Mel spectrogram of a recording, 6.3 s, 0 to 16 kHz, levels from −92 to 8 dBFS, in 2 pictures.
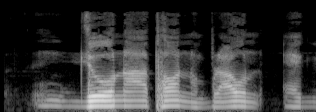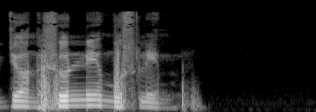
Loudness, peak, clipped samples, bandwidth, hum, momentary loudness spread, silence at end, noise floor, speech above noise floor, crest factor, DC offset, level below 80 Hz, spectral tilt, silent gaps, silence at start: -17 LUFS; 0 dBFS; under 0.1%; 11.5 kHz; none; 21 LU; 1.2 s; -82 dBFS; 64 dB; 18 dB; under 0.1%; -50 dBFS; -7.5 dB/octave; none; 0.35 s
